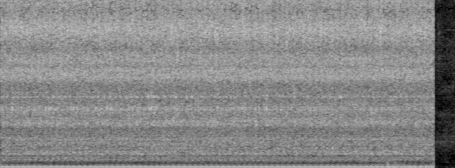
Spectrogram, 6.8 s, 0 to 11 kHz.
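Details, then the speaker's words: Chevy C20 with 402 big-block V8, first run and camshaft break-in, 180 thermostat, running warm at 210-215°F: deep, even idle with steady low rumble, no knocks or misses, no smoke or leaks; healthy. "But other than that, it ran really good, as you'll hear in the video. It doesn't smoke. It doesn't piss out any fluids or anything dire like that."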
